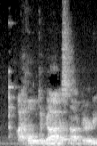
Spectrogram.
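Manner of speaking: ordinary talk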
